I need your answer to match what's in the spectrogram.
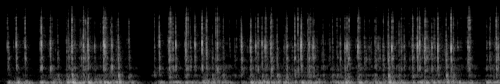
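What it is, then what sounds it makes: Mechanical keyboard with bamboo case and plastic keycaps. Continuous fingertip typing with both hands on a 60% mechanical keyboard with a bamboo case, plastic keycaps and Holy Panda switches. It makes a dense stream of short, bright clacks over a deeper thock, with a brief pause about one and a half seconds in. Each keystroke dies away almost instantly.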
